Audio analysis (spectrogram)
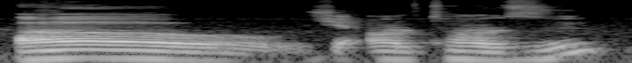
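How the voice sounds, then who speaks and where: A man who is a beginner student in an online lesson, speaking haltingly and repeating words while he searches for them. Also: mid-range voice, dark tone, faint music behind. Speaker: beginner French learner. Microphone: video call.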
